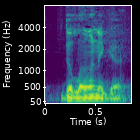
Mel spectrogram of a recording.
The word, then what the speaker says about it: Dahlonega: But she tells the story, I always mess up this, I even looked up the pronunciation, so I'll do the best I can. Dahlonega, there it is.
